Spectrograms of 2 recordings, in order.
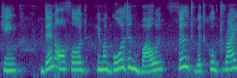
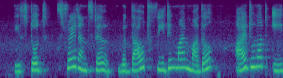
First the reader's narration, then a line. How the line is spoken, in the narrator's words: he said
